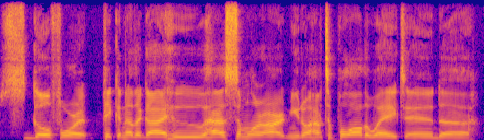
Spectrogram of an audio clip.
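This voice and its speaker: A man co-hosting a podcast, chatting in an animated, rambling way. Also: on the high side, fairly quick, clean tone, dry recording. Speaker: podcast co-host. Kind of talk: casual podcast chat.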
